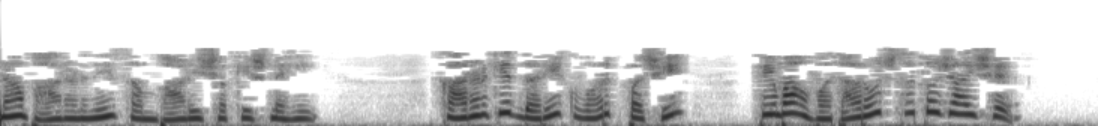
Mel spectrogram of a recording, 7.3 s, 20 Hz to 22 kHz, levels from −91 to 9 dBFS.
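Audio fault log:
throughout, MP3 compression: the speech has nothing above 5.2 kHz, so s sounds lose their hiss and the whole clip sounds dull and boxed in. The damage is heavy, with a watery, swirling texture as faint detail drops in and out from one moment to the next. The likely cause is a low-bitrate MP3 encoder, consistent with about 16 kbps, that cut the treble at a fixed frequency and discarded weaker frequency components frame by frame.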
